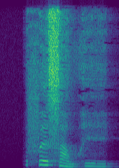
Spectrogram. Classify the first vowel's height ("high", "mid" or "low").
mid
